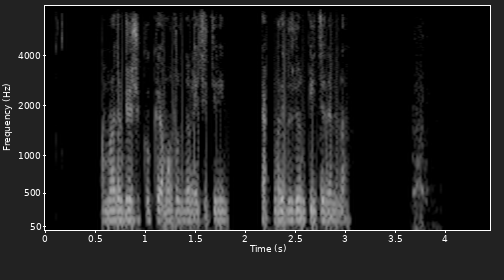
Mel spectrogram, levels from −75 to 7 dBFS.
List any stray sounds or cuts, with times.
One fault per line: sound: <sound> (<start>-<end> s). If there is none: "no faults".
sound: bark (3.6-4.0 s)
